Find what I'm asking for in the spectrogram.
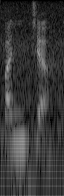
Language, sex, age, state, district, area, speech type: Sanskrit, female, 45-60, Maharashtra, Nagpur, urban, read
